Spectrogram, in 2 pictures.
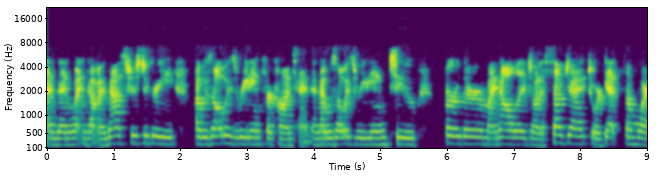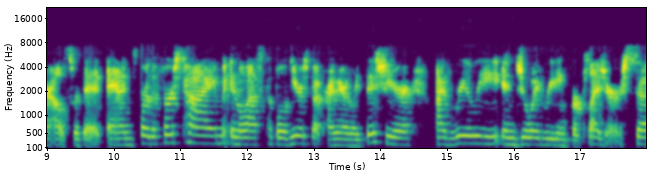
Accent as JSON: {"language": "English", "town": "Salinas", "region": "California", "country": "United States", "tie": "born or raised there", "said": "I grew up in Salinas, California. That's the home of John Steinbeck."}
